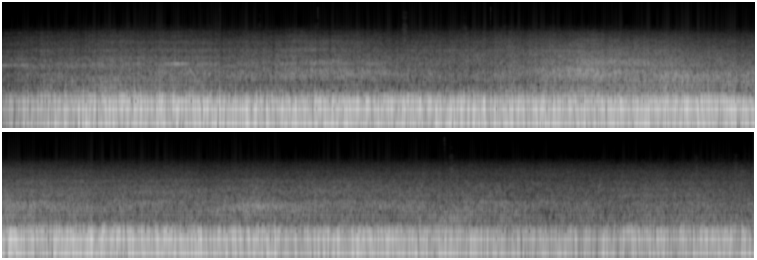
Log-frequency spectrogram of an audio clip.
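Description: Jet airliner engines rumbling loudly and steadily, swelling about eight seconds in as the aircraft passes.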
